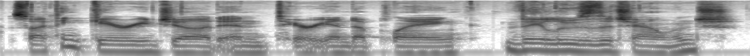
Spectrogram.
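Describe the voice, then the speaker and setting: A man casually recapping a game on a podcast, chatty and quick to quote what the players said. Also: fairly low pitch, steady tone, a bit bright. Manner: chatty, retells events with quoted lines and swearing.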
